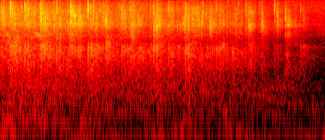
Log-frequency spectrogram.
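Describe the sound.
An audience applauds to welcome a guest speaker from Little Rock, Arkansas, at a North Carolina gathering. The clapping is a dense, steady wash that runs the whole length without a break or any talk.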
